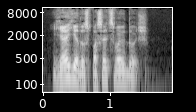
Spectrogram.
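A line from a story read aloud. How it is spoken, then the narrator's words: Plain. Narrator (Russian): сказал я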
